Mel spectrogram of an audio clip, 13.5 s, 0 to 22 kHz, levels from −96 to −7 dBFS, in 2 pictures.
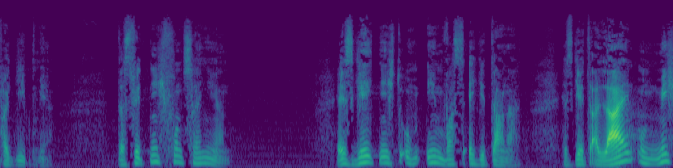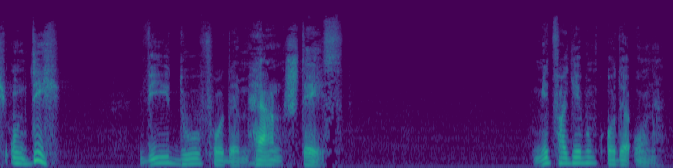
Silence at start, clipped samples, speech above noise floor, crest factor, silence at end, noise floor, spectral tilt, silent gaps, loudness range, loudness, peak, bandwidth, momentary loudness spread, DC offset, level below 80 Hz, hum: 0 s; under 0.1%; 38 dB; 32 dB; 0.15 s; -81 dBFS; -5 dB/octave; none; 13 LU; -43 LUFS; -14 dBFS; 16 kHz; 15 LU; under 0.1%; -78 dBFS; none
